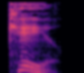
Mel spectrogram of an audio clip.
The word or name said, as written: kale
